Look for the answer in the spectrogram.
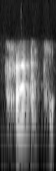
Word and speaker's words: craic: This word crack, spelled C-R-A-I-C, but pronounced crack, is common parlance in Ireland.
